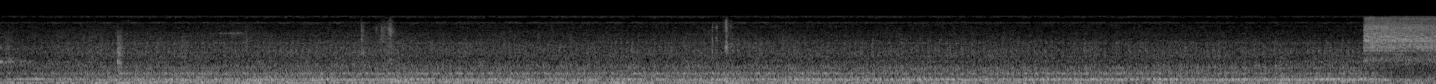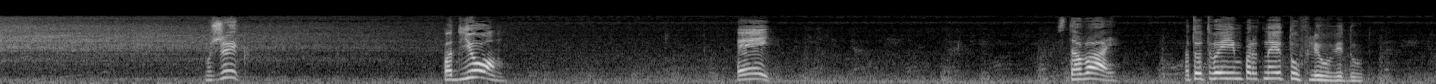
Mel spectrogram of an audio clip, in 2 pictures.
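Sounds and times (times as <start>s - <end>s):
low hum at a railway station: 0.0s - 26.6s
steam hiss at a railway station: 12.8s - 21.0s
speech: 16.4s - 16.9s, 18.8s - 19.5s, 21.7s - 22.2s, 25.0s - 25.6s, 26.2s - 28.1s.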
